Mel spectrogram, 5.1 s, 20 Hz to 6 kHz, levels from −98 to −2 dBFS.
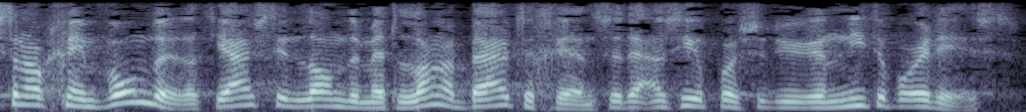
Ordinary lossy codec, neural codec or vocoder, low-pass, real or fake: none; none; 5.4 kHz; real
